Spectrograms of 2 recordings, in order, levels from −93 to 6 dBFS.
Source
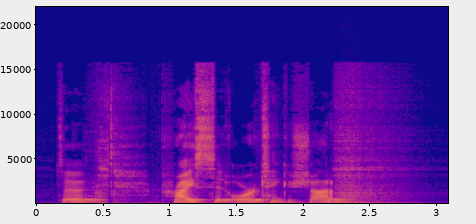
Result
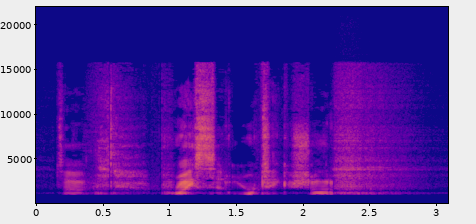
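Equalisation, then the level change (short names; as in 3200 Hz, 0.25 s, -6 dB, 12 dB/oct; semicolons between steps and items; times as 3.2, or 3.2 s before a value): brick-wall FIR high-pass 1100 Hz; Butterworth band-stop 1400 Hz, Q 2.6; 0.0 dB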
